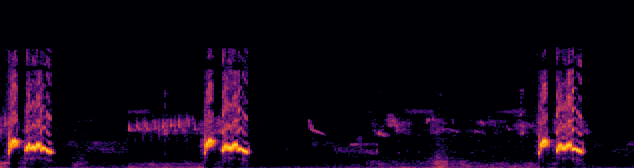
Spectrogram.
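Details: Female bird's calls intended to make males sing actively: three loud double-noted phrases at irregular intervals of two to three seconds, a short high note then a wavering lower one, with faint thin high whistles between.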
